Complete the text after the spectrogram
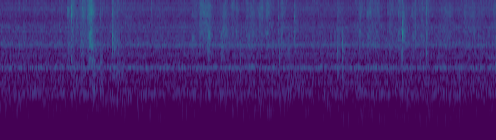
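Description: Paper rustles and crackles close by.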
